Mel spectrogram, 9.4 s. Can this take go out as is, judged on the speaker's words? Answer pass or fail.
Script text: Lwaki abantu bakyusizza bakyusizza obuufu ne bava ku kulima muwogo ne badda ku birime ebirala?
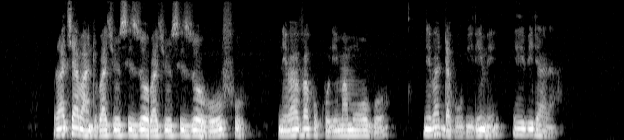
pass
